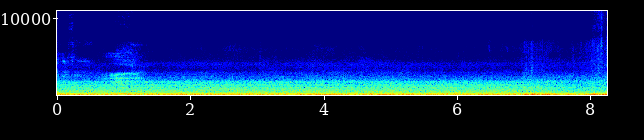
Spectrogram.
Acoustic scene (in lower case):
car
